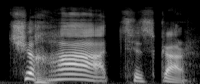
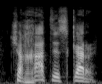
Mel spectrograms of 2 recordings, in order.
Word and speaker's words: Chhattisgarh: Chhattisgarh. Probably something. It's probably a chh. The C-H and then the H right after the H is for the H after the Ch. Chhattisgarh.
